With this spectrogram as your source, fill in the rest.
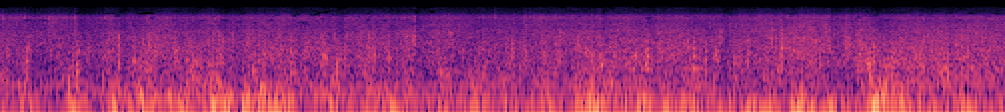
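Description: A falling tree crashes through branches to the ground.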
